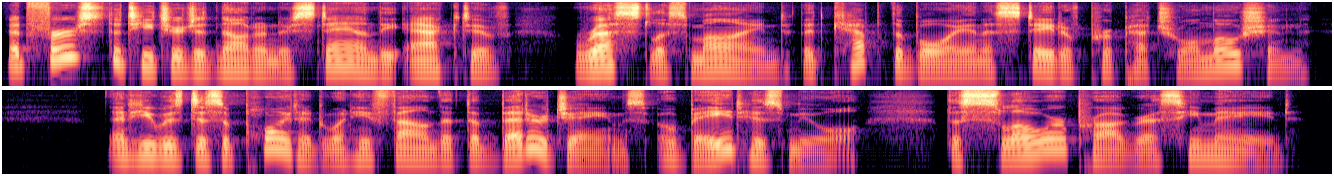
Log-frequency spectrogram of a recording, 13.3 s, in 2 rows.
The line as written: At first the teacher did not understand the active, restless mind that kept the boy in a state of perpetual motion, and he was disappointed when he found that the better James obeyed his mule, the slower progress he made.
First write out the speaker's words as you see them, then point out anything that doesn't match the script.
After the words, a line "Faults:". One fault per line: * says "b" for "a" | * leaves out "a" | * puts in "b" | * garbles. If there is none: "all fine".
At first the teacher did not understand the active, restless mind that kept the boy in a state of perpetual motion, and he was disappointed when he found that the better James obeyed his mule, the slower progress he made.
Faults:
all fine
